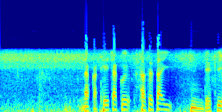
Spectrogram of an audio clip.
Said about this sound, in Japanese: 今もこれ公園で、いますよ、そこら辺で鳩に子供が餌やってますし、えー、上じゃセミ鳴いてるし、は、鳩多いな、カラスもいるな、暑いな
